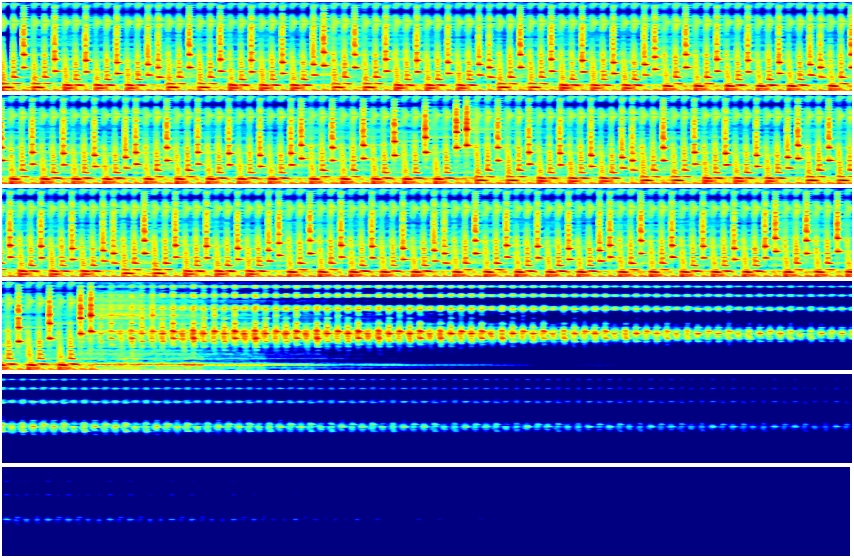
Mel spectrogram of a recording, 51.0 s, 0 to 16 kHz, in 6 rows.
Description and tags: Trance Loop 3
Serum Pluck more punch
